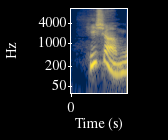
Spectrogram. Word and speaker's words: Hisham: How do you pronounce it? – Hisham. Wow. Shocking. I'm shocked on that one. – It's Hisham. You're 100% sure it's Hisham.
